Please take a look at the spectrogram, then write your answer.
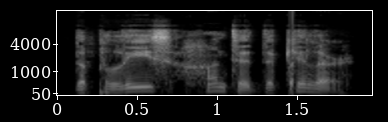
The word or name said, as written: Hunted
